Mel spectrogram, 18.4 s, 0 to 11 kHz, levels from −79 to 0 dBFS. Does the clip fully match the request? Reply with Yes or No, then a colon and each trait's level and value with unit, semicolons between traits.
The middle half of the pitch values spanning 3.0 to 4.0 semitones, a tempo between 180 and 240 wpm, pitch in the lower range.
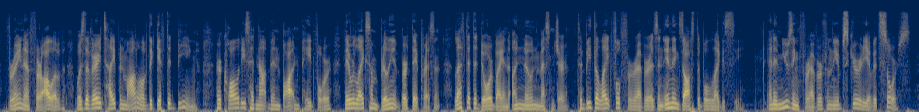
No: average, 4.8 semitones; average, 185 wpm; low, 110 Hz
